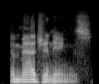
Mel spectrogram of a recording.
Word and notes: Imaginings: American English

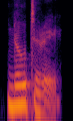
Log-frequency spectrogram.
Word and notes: notary: Indian

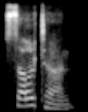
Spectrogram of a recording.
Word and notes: saltern: Indian

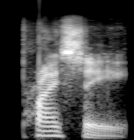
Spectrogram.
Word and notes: pricey: American English

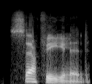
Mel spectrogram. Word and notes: cepheid: American English

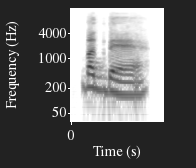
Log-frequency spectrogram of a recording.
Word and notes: bugbear: Indian

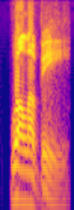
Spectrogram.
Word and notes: wallaby: American English

